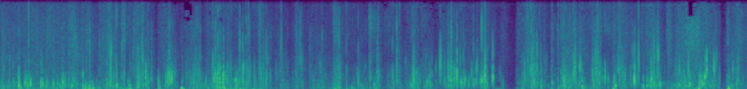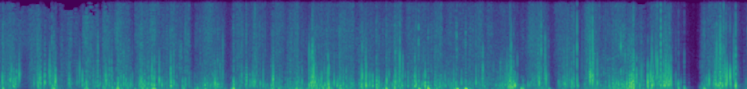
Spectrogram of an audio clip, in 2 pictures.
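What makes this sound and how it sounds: A rectangular white foam pillow with a soft, solid textured mesh fabric cover is scratched and tapped with fingertips and nails. The result is a dense, continuous patter like rain. Broadband scratchy crackle runs throughout, with only brief dips in level.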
